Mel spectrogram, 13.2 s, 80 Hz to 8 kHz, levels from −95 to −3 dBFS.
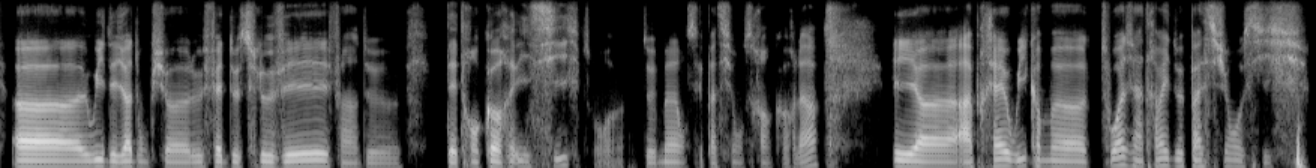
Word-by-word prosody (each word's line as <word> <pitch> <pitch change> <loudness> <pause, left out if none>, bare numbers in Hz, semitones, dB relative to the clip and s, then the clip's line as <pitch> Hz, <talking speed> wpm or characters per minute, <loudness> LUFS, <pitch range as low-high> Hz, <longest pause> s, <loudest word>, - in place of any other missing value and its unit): Heu, 110 -1 +7
oui 115 +2 -1
déjà 105 0 +2
donc 100 -2 -5
heu, 100 -1 -3
le 100 +1 -7
fait 100 +2 -2
de 105 - -4
se 95 - -1
lever, 110 +3 +1
enfin 90 -4 -10
de 90 -1 -13 0.4
d'être 95 +2 -3
encore 100 0 +1
ici, 120 +5 -3
parce - - -21
qu'on - - -19 0.2
demain 95 +1 -6
on 95 - -12
sait - - -9
pas - - -8
si - - -6
on 95 -1 -17
sera 95 - -9
encore 90 0 -16
là - - -5 0.8
et 110 -2 +4
heu, - - +6 0.4
après 120 +5 +2
oui, 120 +1 -3
comme, 115 -3 -5
heu, 105 -1 -1
toi 130 +3 -1
j'ai 125 -4 -7
un - - -4
travail 130 +4 -4
de 120 -1 -8
passion 115 0 -2
aussi 95 -4 -1
105 Hz, 180 wpm, -27 LUFS, 100-115 Hz, 0.8 s, Heu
